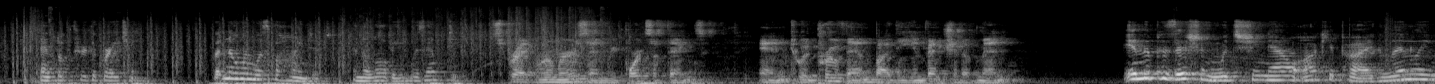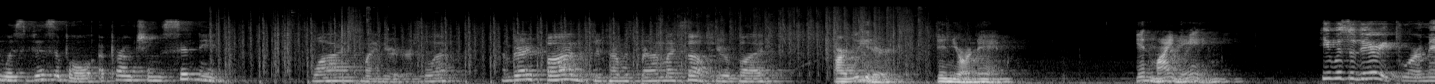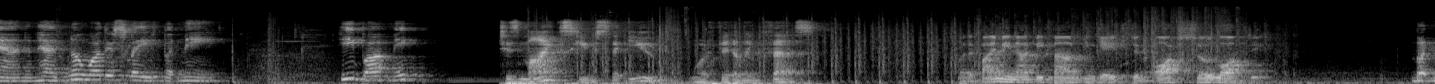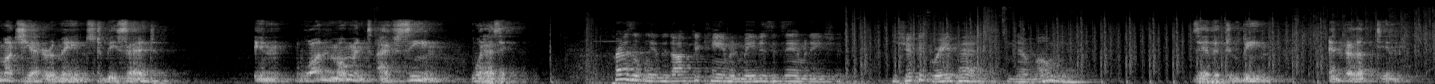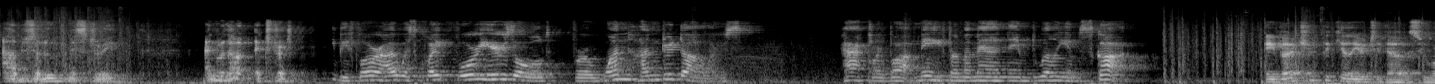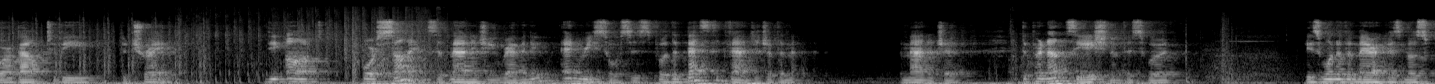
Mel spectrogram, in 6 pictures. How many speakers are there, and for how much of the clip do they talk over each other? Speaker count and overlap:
nine, no overlap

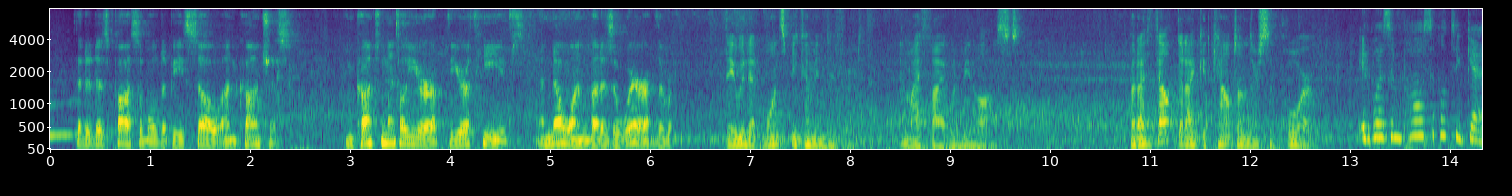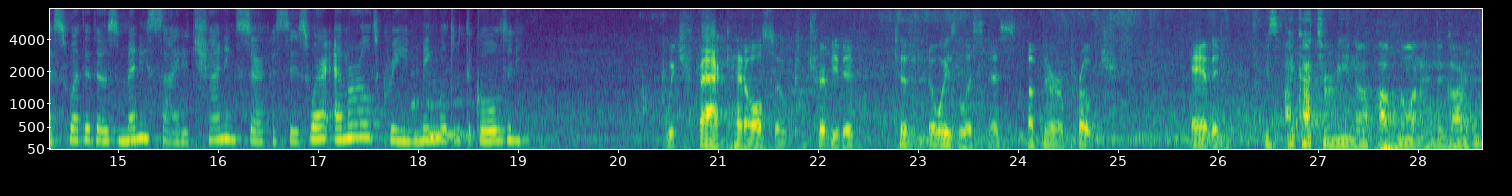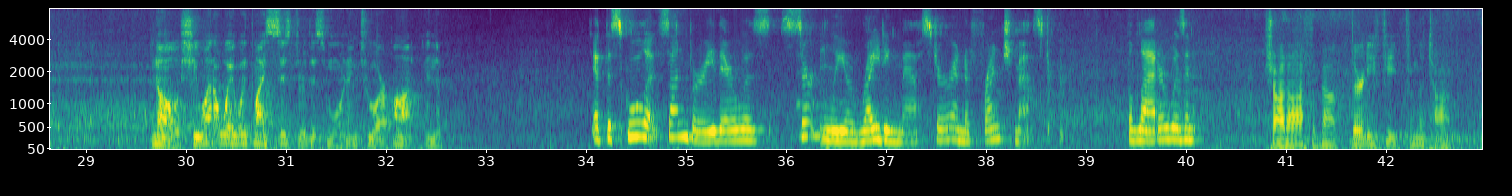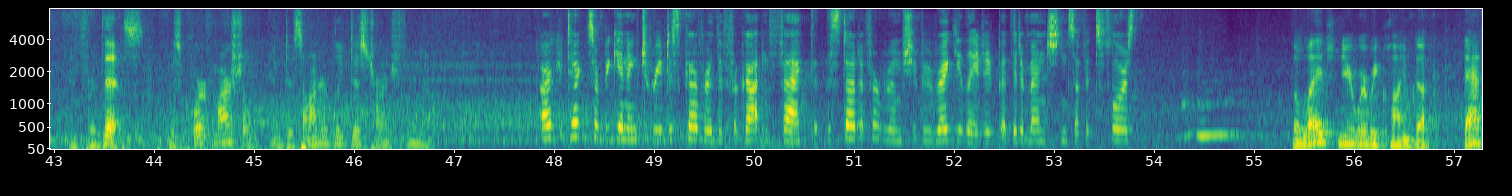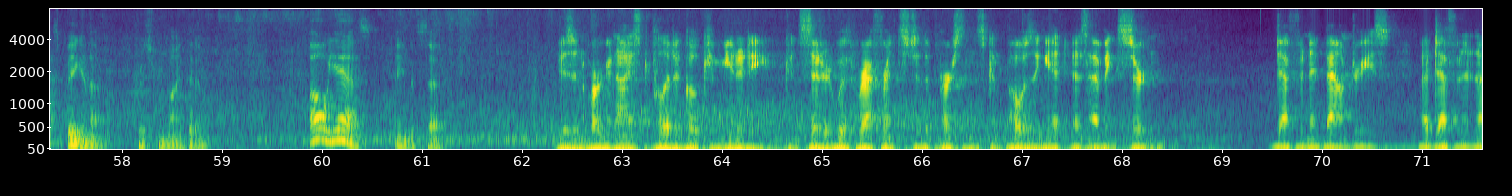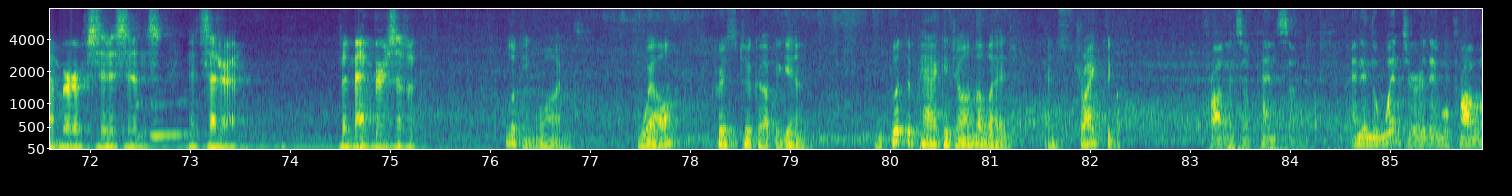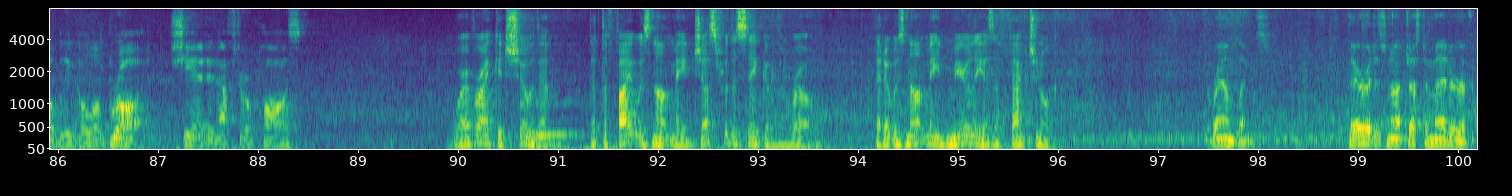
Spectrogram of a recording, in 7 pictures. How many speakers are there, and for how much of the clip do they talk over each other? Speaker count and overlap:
ten, no overlap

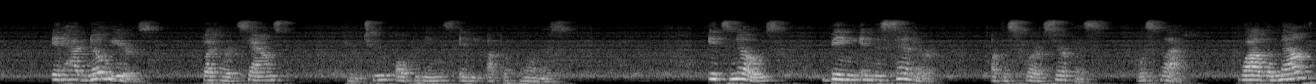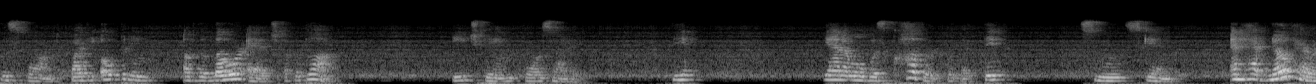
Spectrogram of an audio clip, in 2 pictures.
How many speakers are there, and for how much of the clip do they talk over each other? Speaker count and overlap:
one, no overlap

